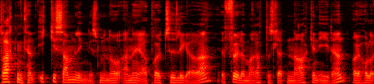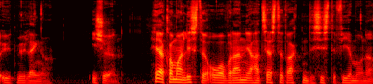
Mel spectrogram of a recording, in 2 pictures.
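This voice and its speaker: This man has an ordinary speaking voice, pitched fairly low, with ordinary pitch variation. He talks at a moderate pace in a very clean recording with a silent background. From Denmark, Kalundborg. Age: 30s. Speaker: freediver and product reviewer. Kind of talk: product review.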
